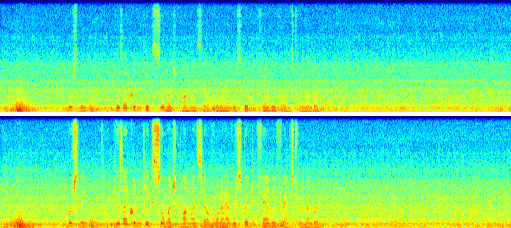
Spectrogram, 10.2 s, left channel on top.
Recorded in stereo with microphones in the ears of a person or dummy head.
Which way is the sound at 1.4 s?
60° right (ahead or behind).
